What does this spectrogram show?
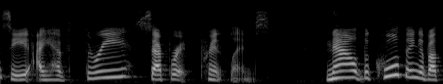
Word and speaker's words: println: dot println and then we pronounce it print line' then you have a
